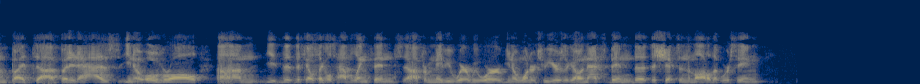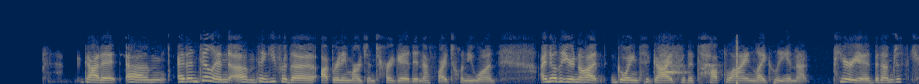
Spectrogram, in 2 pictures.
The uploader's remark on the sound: Box (BOX) Q1 2020 Earnings Call.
